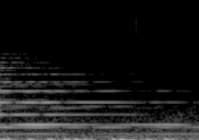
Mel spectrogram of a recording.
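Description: A single deep bell toll from the game Slay the Spire rings out in a long, steady decay, fairly quiet and alone, with no voices over it.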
